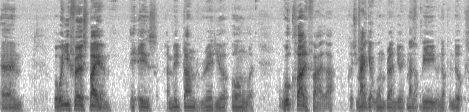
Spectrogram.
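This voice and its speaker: A man's voice: low-pitched, moderate pace, a bit bright. A middle-aged man with a Yorkshire accent giving a casual hands-on product walkthrough, rambling and repeating himself as he goes. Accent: Yorkshire English. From Yorkshire, England. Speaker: hobbyist radio reviewer.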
